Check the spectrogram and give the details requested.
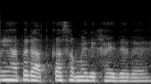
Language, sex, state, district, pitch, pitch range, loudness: Hindi, female, Bihar, Lakhisarai, 180 Hz, 170-195 Hz, -15 LUFS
